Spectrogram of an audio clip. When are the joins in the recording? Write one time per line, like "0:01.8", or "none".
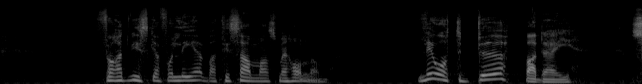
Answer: none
